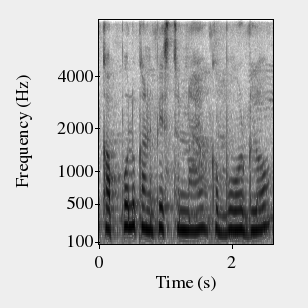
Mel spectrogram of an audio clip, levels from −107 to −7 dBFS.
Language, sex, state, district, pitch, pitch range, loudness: Telugu, female, Telangana, Hyderabad, 220 Hz, 210-230 Hz, -15 LUFS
